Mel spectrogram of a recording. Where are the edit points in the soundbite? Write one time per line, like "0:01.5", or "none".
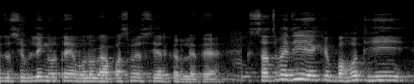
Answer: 0:02.5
